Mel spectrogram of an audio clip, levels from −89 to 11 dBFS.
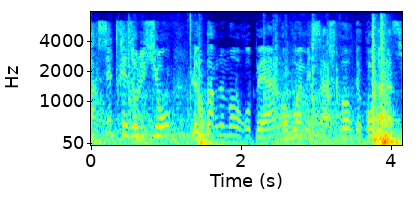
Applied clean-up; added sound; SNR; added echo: none; Drawer open or close; -4 dB; none.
